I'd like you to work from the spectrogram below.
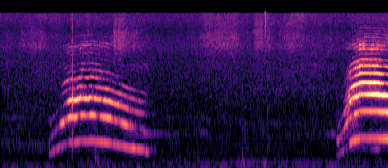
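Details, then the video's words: Domestic cat meowing: two clear tonal meows, the first long and arching, rising then gently falling over about a second, the second starting near the end, in a quiet indoor setting. "chat qui miaule | cat voice sound"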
